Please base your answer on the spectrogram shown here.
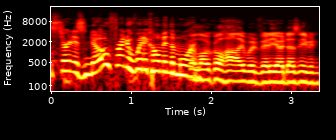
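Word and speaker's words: Widecombe-in-the-Moor: found the website of Widdecombe in the moor which is Widdicombe - in - the - more calm awesome Widdecombe is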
